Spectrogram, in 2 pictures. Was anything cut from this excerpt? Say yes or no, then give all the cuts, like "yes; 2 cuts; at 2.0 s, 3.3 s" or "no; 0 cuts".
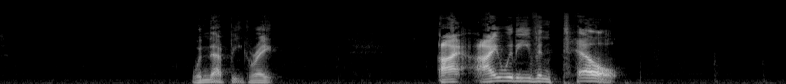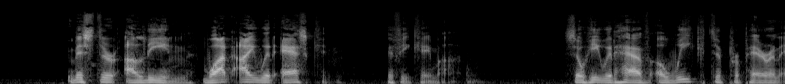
yes; 2 cuts; at 1.8 s, 9.8 s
